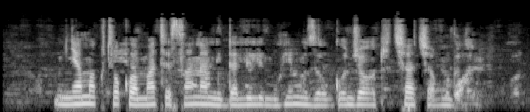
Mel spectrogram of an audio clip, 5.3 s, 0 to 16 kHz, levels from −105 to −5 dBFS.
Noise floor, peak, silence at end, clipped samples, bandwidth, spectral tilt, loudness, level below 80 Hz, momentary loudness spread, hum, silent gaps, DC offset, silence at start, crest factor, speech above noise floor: -58 dBFS; -8 dBFS; 0.1 s; under 0.1%; 9.6 kHz; -4 dB/octave; -26 LUFS; -60 dBFS; 8 LU; none; none; under 0.1%; 0.55 s; 20 dB; 32 dB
